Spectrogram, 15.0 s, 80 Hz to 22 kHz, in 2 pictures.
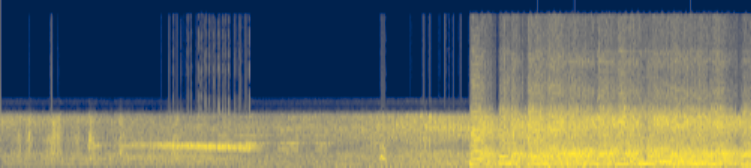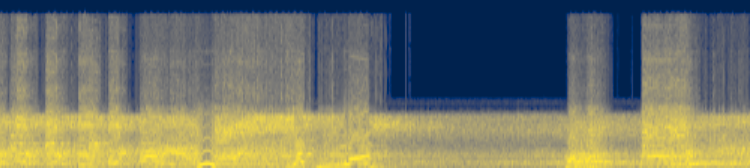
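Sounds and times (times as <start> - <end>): multi-tone bus horn tune: 2.2 - 3.9, 4.7 - 9.5, 13.2 - 14.8.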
